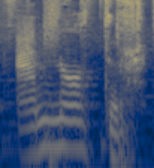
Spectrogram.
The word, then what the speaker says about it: Anotr: Se llaman Another, pero no se escribe como tal, se escribe A-N-O-T-R, Another.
